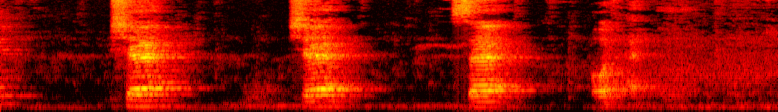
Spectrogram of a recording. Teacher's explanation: हवा मुख द्वार में बाधित होते हुए अर्थात संघर्ष करते हुए मुख द्वार से बाहर निकलती है, जिस कारण से यहां संघर्ष पैदा होता है और संघर्ष होने के कारण से वो हवा गर्म हो जाती है, जिसे हम क्या बोलेंगे, ऊष्म व्यंजन बोलेंगे।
